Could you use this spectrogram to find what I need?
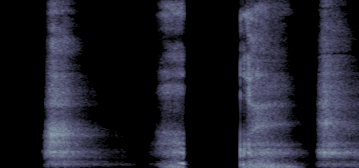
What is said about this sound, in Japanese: ミヤもお耳ふうふうするにゃ。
